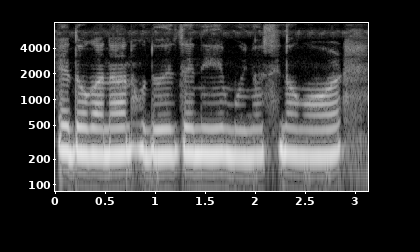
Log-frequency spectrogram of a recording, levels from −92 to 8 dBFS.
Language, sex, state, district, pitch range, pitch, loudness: Chakma, female, Tripura, Unakoti, 225-235 Hz, 230 Hz, -12 LUFS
